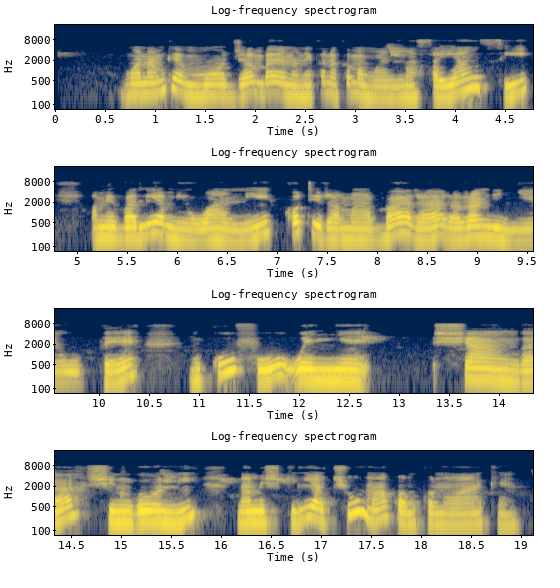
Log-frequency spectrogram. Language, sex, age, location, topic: Swahili, female, 18-24, Kisii, health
